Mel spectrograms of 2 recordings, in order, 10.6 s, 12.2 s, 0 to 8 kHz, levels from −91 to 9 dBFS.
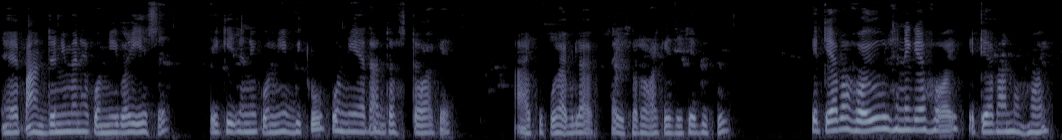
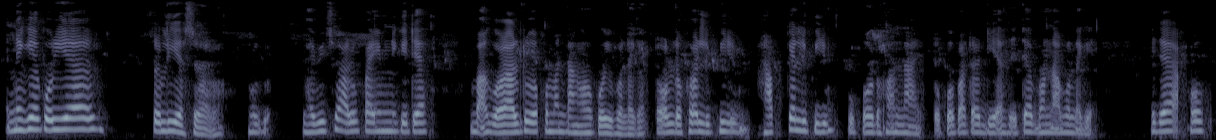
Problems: background sounds at intervals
